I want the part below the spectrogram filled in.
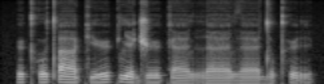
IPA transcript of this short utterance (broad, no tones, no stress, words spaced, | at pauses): økʰotʼaː kʲøːk lʲæd͡ʒøːkæːl ræːlðæː dokʰør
